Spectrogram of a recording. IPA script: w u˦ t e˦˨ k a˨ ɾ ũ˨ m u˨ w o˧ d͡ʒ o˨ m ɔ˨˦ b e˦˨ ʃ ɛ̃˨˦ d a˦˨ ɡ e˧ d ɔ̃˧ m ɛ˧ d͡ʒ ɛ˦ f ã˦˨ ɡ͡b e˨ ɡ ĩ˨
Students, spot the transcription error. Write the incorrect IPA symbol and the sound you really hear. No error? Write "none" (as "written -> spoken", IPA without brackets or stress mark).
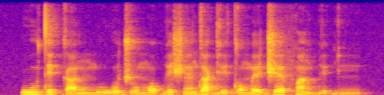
ɔ̃˧ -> ɔ˧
